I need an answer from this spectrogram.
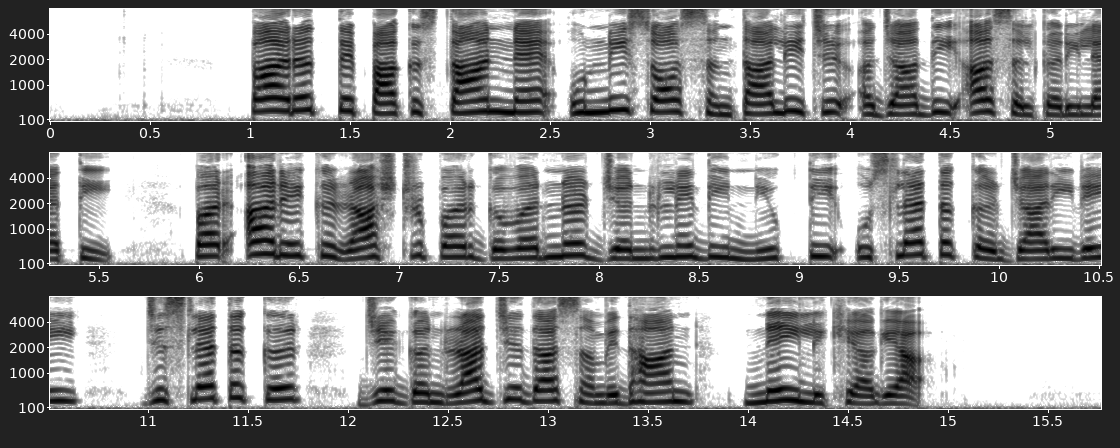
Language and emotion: Dogri, neutral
